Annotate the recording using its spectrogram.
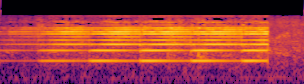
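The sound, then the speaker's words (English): A ship's fire alarm blares a loud, steady, mid-pitched horn tone that swells in five rhythmic pulses, then cuts off abruptly, leaving quiet background noise. “It means the alarm is over.”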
